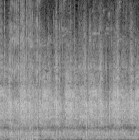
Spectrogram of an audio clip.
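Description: A machine rattles and clatters close by.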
